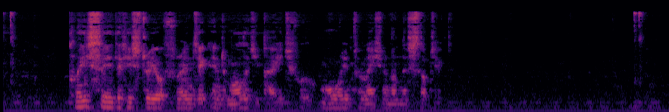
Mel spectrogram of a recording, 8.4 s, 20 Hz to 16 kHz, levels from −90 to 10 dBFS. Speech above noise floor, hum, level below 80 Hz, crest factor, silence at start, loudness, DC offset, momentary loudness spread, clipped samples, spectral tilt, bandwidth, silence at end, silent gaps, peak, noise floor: 33 dB; none; -76 dBFS; 28 dB; 0.05 s; -39 LUFS; under 0.1%; 18 LU; under 0.1%; -1 dB/octave; 12 kHz; 0.3 s; none; -16 dBFS; -74 dBFS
